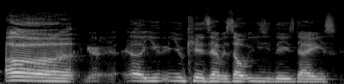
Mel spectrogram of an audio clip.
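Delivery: loud, mocking Southern accent of an older person. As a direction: scold the kids in a put-on Southern drawl. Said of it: "I'm gonna speak in a Southern accent".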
